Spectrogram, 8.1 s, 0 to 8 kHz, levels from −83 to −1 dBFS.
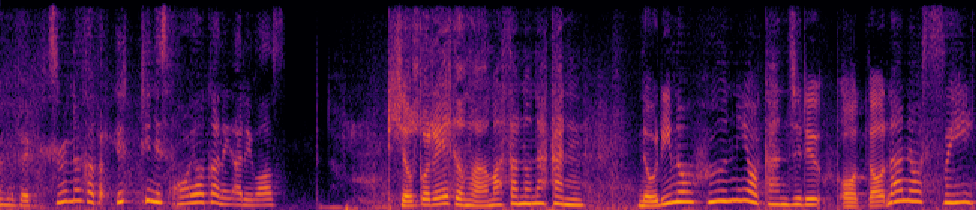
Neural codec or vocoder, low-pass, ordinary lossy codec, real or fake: codec, 16 kHz, 1 kbps, X-Codec, HuBERT features, trained on LibriSpeech; none; none; fake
